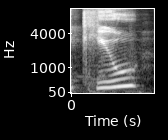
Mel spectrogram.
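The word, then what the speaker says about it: queue: But then for some reason, we still say Q and we spell it Q U E U E. Even though if you remove all the other letters aside from the first letter, it would still be Q.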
